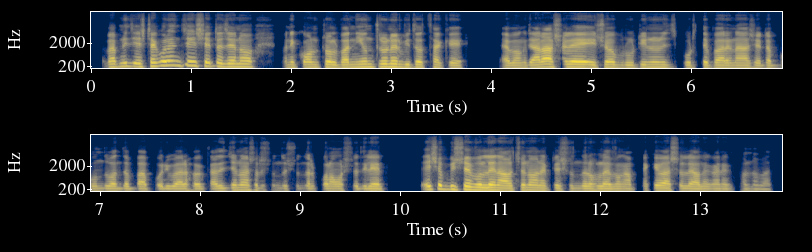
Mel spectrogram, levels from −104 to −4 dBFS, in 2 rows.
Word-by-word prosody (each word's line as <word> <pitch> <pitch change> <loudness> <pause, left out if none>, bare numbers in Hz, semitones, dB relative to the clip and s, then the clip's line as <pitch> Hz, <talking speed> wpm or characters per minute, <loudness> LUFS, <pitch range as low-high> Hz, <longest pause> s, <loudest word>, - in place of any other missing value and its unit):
বা - - -6
আপনি 210 +4 -2
চেষ্টা 200 +3 +2
করেন 275 +1 +5
যে 265 - +4
সেটা 220 -2 +3
যেন 190 -1 +3 0.4
মানে 160 +2 -4
কন্ট্রোল 165 0 +2
বা 160 - +5
নিয়ন্ত্রণের 180 +1 +2
ভিতর 165 0 +1
থাকে। 145 -2 -3 0.5
এবং 145 +1 -2
যারা 160 +3 +5
আসলে 175 0 +3 0.2
এসব 165 +2 +1
রুটিন 160 +2 -4
অনুযায়ী 160 0 -5
করতে 155 +1 -3
পারে 150 -1 +2
না 145 - +1
সেটা 140 0 -4
বন্ধুবান্ধব 140 0 -5
বা 140 - +1
পরিবার 135 0 -2
হোক 135 0 -2
তাদের 140 +2 -3
জন্য 165 +1 -2
আসলে 160 -2 -10
সুন্দর, 150 -1 -16
সুন্দর 145 0 -10
পরামর্শ 135 -1 -4
দিলেন। 135 -1 +1 0.5
এসব 215 +2 +3
বিষয়ে 200 -3 +4
বললেন, 170 0 +7
আলোচনা 150 +3 0
অনেকটাই 155 0 -4
সুন্দর 145 -1 -5
হলো 140 0 -1
এবং 135 +1 -5
আপনাকেও 145 +3 -4
আসলে 145 +1 -6
অনেক, 135 0 -6
অনেক 130 -1 -9
ধন্যবাদ। 120 -3 -16
150 Hz, 205 wpm, -22 LUFS, 140-170 Hz, 0.5 s, বললেন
